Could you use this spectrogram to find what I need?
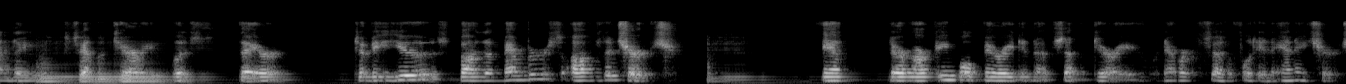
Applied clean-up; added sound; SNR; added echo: neural mask model DeepFilterNet 3.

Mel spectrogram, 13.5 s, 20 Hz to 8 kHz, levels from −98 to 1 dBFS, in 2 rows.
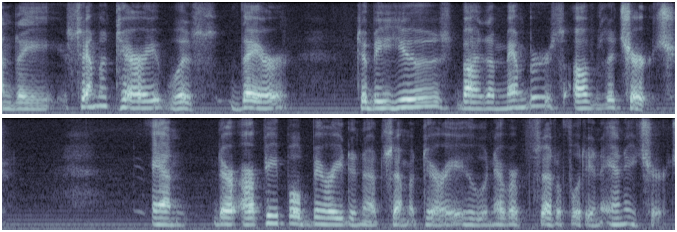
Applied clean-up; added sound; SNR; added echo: none; none; none; none.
